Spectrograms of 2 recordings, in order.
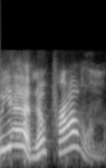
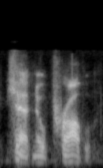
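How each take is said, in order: First: It sounds warm and friendly. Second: It sounds curt and dismissive. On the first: The speaker was happy to help. The speaker calls it right. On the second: The speaker is being rude about the favor. The speaker calls it wrong.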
